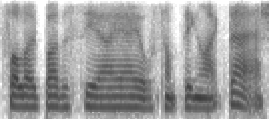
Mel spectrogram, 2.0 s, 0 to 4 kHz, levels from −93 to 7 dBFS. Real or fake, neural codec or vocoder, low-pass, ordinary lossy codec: real; none; 3.6 kHz; Opus, 32 kbps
